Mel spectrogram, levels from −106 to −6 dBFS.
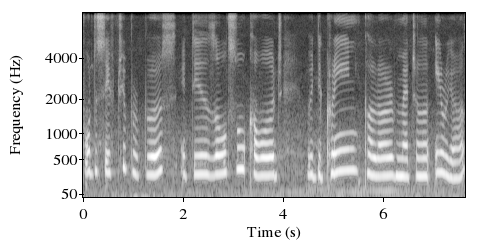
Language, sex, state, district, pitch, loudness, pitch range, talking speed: English, female, Punjab, Kapurthala, 280 Hz, -14 LUFS, 265-310 Hz, 110 wpm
